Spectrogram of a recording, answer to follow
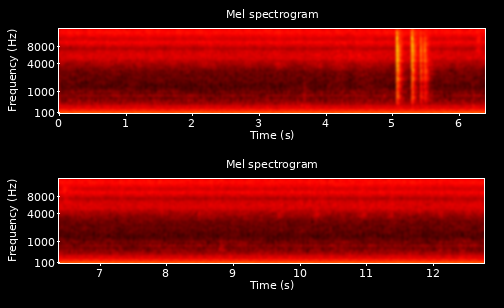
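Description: Steady low electrical hum with a few faint clicks about five seconds in.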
